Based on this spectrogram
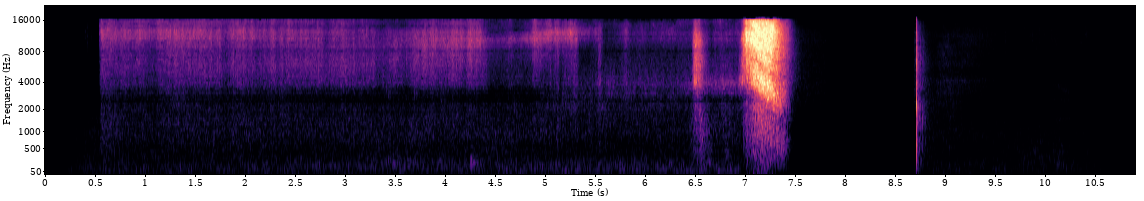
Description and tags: Firework - Ignite fuze - Take off - Small pop 3
Recordings of some crap fireworks.
rocket, Bang, Fizz, fuze, whoosh, Firework, pop, ignite, Boom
